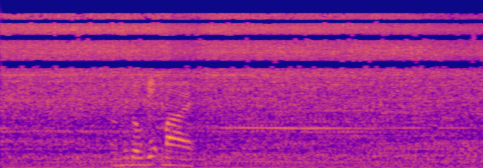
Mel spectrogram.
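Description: Club Car golf cart engine running steadily near wide open throttle: a continuous droning hum held at constant speed throughout, with someone briefly speaking over it.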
